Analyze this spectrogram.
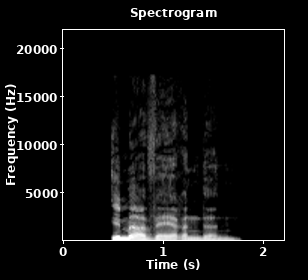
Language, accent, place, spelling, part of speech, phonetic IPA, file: German, Germany, Berlin, immerwährenden, adjective, [ˈɪmɐˌvɛːʁəndn̩], De-immerwährenden.ogg
- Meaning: inflection of immerwährend: 1. strong genitive masculine/neuter singular 2. weak/mixed genitive/dative all-gender singular 3. strong/weak/mixed accusative masculine singular 4. strong dative plural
